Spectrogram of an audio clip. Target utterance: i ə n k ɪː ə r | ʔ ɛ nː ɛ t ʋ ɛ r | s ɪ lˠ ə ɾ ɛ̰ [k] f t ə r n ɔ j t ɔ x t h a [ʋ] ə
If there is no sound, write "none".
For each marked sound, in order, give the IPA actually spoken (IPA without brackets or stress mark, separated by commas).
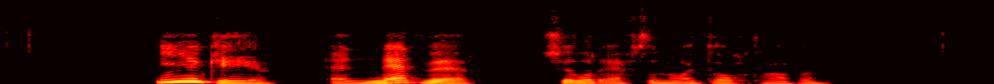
none, v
